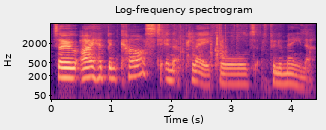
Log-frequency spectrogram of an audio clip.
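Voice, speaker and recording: A man's voice: mid-range voice, lively intonation, slow, slight background noise. A man in casual chat, telling stories from his past with dry, wry humour and laughs.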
